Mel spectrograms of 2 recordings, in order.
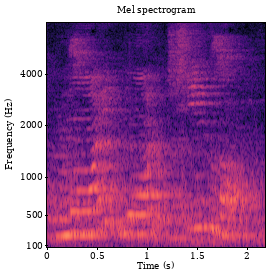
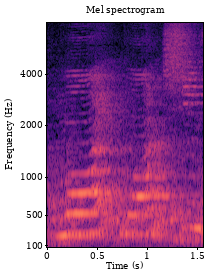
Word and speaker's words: ময়মনসিংহ: যেমন এখানে লেখা আছে ময়মনসিংহ, আমরা অনেকেই কি বলি, ময়মনসিংহ বলি না, ওটা কিন্তু বলা যাবে না। উচ্চারণ যদি সঠিক করে বলো তাহলে বানানটাও সঠিক হবে। দেখো ময়মনসিংহ, ময়মনসিংহ, এটা খুব সুন্দর করে খেয়াল করবে।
